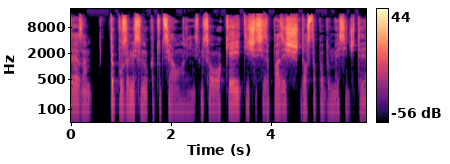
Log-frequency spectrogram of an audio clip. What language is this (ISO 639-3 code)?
bul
